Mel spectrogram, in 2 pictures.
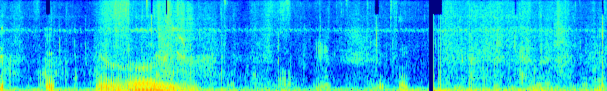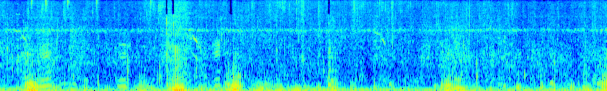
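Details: Feral hogs heard in the morning, opening with one loud, rough, drawn-out roaring grunt, then scattered quieter, deep grunts spaced unevenly over a faint hiss.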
